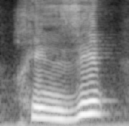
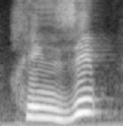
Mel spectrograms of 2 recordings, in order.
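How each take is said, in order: Both takes have the same delivery.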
